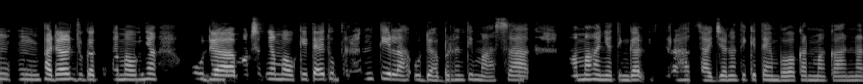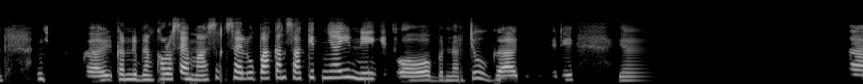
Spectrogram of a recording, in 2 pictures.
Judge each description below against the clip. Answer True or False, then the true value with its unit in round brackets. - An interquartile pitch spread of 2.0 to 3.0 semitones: False (3.5 semitones)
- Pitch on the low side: False (225 Hz)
